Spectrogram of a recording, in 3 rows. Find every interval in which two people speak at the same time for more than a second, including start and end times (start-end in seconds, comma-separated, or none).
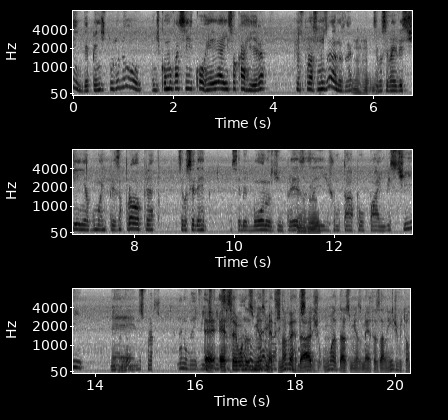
16.2-18.4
